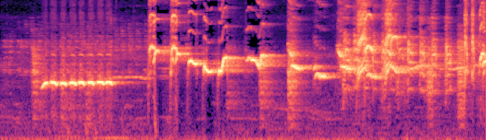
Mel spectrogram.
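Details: Greater green leafbird, a kept songbird, opens with a rapid trilled whistle held about one second, then loud varied whistled phrases stepping between pitches, mixed with sharp chirps and fluty slurred notes in a rich, continuous song.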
